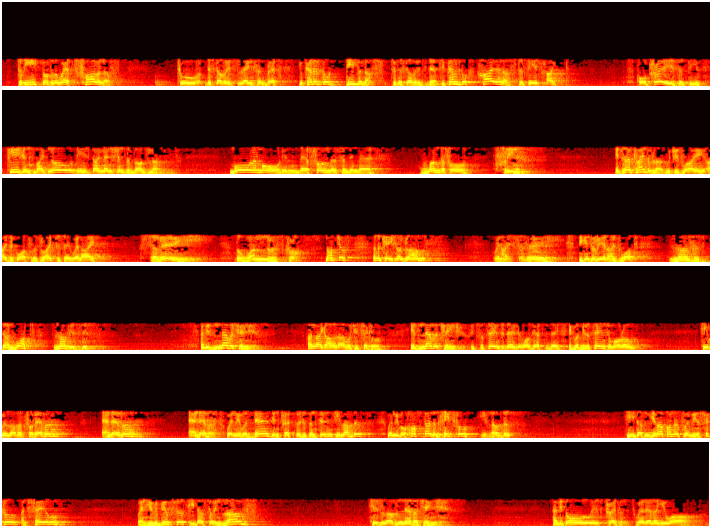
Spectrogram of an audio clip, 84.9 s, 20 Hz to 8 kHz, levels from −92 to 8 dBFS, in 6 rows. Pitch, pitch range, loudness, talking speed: 170 Hz, 140-205 Hz, -15 LUFS, 130 wpm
